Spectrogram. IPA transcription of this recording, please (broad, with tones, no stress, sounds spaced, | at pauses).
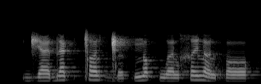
d͡ʒ æ˩ d æ˥ k ǀ ʌ˥ l ɡ͡ǁ ə˞˩ k n ɔ˥ k w ʌ˩ l χ i˥ l ʌ˩ l θ ɔ˩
